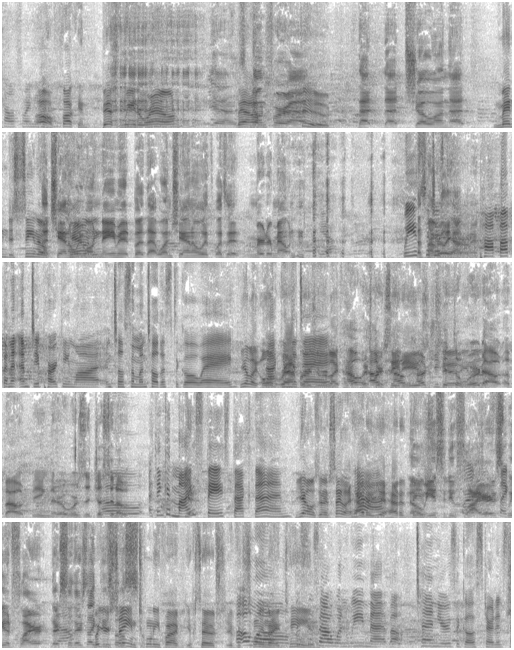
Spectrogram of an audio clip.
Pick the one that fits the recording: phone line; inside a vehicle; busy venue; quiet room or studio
busy venue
